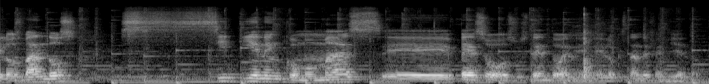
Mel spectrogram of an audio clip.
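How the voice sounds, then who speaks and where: Clear music plays in the background as a man speaks in a very deep, low pitch, with audible room echo. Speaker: voice actor. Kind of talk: interview answer. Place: studio.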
